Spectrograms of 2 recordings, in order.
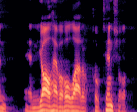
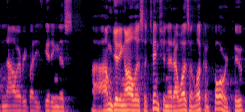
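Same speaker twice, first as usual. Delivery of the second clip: ordinary delivery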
